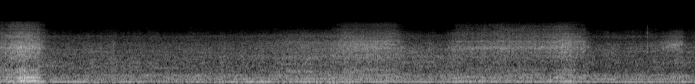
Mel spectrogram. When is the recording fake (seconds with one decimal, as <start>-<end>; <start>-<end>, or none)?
3.4-4.2; 6.0-7.0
